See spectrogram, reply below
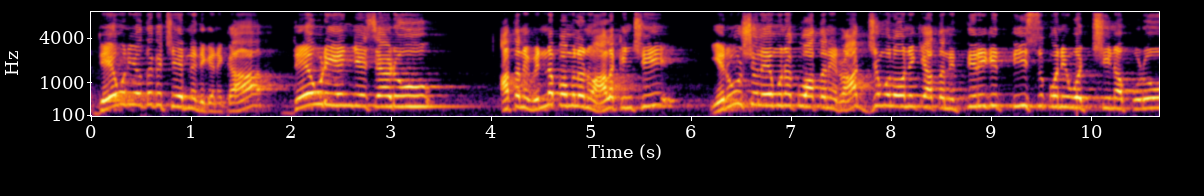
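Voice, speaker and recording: High-voiced man teaching scripture, reverberant hall. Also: bright, forceful tone. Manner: asks the listeners questions and answers them himself; repeats key phrases for emphasis. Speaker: preacher and Bible teacher. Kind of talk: question-and-answer Bible teaching. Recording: long reverb of a large hall.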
